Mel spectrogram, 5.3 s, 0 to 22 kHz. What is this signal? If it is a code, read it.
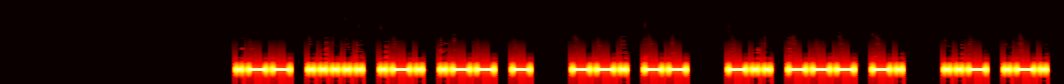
Morse code, heard as a keyed tone, about 40 wpm, 690 Hz. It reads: W5RWT GM DON UR
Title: SOTA QSO Practice 40wpm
